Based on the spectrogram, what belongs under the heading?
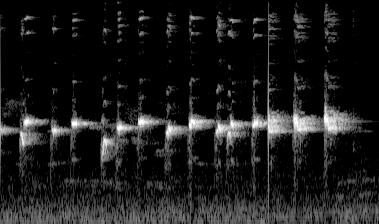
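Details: Yellow-vented bulbul in rapid long song used to provoke replies from other bulbuls: a steady sequence of ringing whistled notes, a sharp click near the middle, final notes louder and fuller before fading.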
